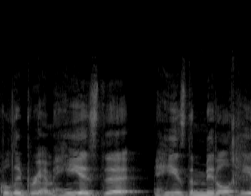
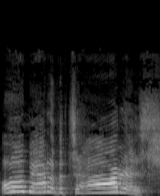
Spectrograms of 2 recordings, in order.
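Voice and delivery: put-on piercing, very high, very loud, shrill baby squeal; 14 dB louder than usual. Imagining her as a newborn calling to the surgeon, shrill put-on baby voice. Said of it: "She's just so shrill".

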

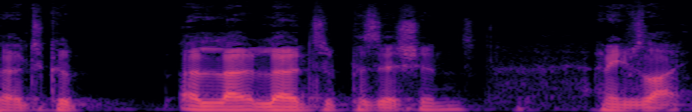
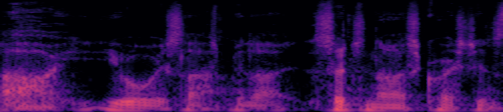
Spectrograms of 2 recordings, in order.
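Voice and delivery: acted, breathy, half-whispered dripping sarcasm; 8 dB quieter than usual. Retelling an annoyed answer to a question: imitating a sarcastic reply.

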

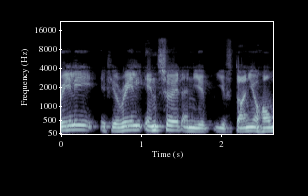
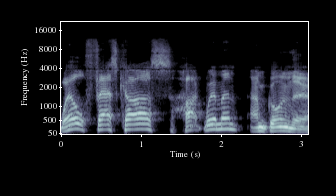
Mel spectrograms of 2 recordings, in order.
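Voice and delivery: high-pitched, put-on attempted American accent; 5 semitones higher than usual. Describing a type of Formula One buyer to the others, put-on American accent. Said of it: "Is that your American accent?".

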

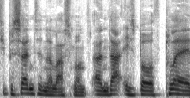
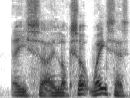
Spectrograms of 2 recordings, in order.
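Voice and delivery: ordinary talk, nothing marked

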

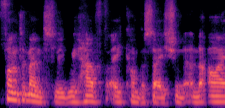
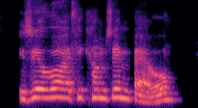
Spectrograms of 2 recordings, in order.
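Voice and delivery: high, loud call yelled across a room; 9 semitones higher than usual. Retelling arriving at a makeshift pub, imitating someone yelling across. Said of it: "Someone yelled across".

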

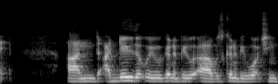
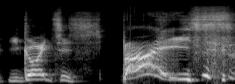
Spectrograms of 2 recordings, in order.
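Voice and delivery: put-on slow, swooping, drawn-out Russian accent; 8 semitones higher, 3 dB louder than usual. Quoting a viral clip of a game line: Tim Curry Russian accent. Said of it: "Tim Curry doing a Russian accent".

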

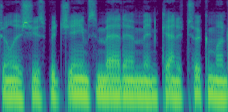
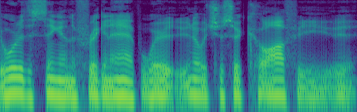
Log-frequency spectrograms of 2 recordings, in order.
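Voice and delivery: ordinary talk, nothing marked

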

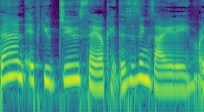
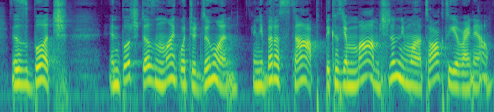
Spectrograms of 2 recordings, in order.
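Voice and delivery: put-on New York accent. Retelling going into an accent as a persona, Butch, put-on New York accent. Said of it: "That's my New York accent".

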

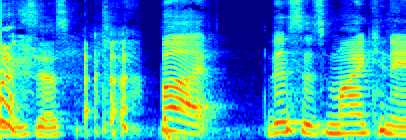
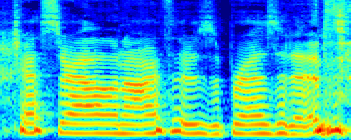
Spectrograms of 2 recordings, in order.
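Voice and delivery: drowsy, sleepy, half-awake, just-woken voice. Retelling own reply to a morning knock at the door: imitating own sleepy voice. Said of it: "in sleepy voice".

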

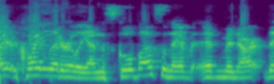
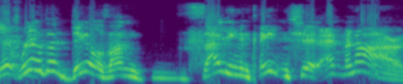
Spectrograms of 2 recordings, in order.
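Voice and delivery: put-on very old man's sing-song pitchman voice; 3 semitones higher than usual. Retelling an old guy's line from menards commercials: imitating a really old guy. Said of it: "He'd be like".

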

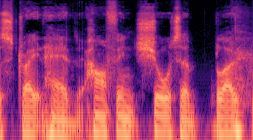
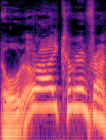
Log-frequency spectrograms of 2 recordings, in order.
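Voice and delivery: very high put-on West Country yokel accent. Discussing how the BBC made others out to be yokels, in a West Country yokel accent. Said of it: "come from West Country".

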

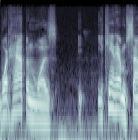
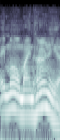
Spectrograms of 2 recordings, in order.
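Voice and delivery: put-on raised, drawn-out, loud, depressed old-man voice; 3 semitones higher, 6 dB louder than usual. A voice actor explains the character was based on Larry, doing Larry impression.

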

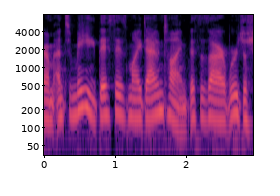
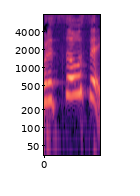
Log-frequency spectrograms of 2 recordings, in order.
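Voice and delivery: mock-drunk, much higher and louder; 12 semitones higher, 14 dB louder than usual. Retelling her brother coming home drunk and explaining something: acting out drunk brother. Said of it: "He was shit-faced".

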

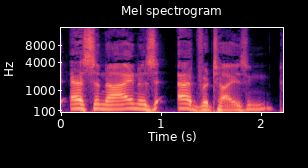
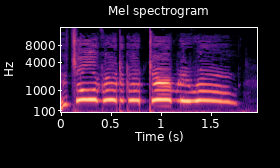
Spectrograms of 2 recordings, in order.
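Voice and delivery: put-on lady's voice, pitched higher; 4 dB louder than usual. Imitating one of the psychics, a lady: imitating a lady psychic. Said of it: "one of them was a lady".

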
